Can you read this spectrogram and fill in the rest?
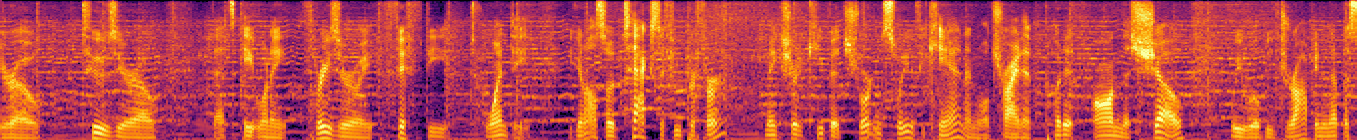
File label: Voicemail; Plug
